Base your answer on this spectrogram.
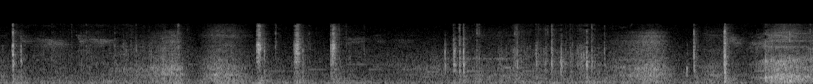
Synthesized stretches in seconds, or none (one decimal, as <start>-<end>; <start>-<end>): none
